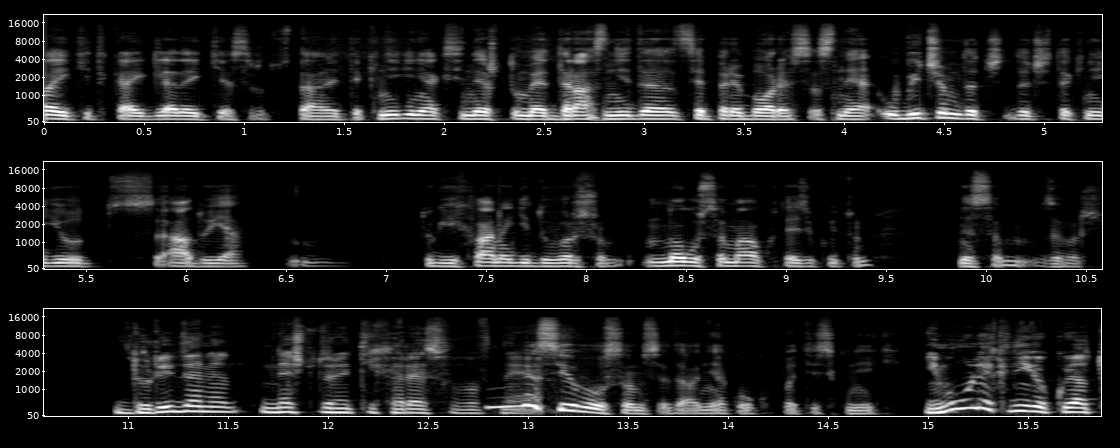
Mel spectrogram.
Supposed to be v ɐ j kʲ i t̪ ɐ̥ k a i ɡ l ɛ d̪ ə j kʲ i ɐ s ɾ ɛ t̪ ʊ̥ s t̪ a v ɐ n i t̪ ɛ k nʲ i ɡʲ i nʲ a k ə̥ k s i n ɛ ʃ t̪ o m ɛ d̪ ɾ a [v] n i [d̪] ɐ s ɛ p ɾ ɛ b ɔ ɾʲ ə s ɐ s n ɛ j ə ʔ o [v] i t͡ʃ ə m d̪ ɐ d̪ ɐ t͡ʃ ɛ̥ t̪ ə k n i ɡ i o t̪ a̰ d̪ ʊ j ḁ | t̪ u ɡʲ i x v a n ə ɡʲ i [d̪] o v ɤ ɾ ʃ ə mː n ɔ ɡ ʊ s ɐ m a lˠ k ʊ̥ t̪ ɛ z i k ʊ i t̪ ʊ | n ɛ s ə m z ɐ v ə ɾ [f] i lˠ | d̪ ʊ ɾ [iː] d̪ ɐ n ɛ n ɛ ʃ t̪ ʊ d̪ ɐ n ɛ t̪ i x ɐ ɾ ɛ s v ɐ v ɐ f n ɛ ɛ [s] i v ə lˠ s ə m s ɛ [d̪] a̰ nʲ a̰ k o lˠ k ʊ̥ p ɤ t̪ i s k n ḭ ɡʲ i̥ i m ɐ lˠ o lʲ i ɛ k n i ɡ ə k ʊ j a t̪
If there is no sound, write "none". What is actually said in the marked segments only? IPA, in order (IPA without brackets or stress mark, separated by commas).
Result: z, d̪, b, d̪, ʃ, i, s, d̪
